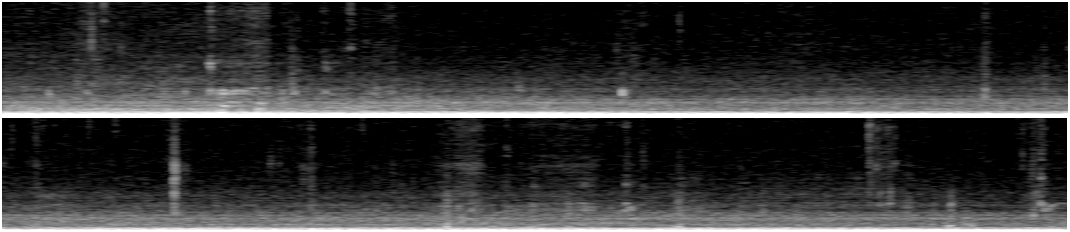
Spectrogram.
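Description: A man biting into and chewing a Double Big Mac, soft chewing with a few small clicks, over a steady low hum inside a car cabin.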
